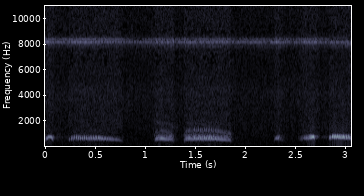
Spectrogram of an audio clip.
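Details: Wild spotted dove calling near a decoy bird during midday trapping after morning rain: low, mellow coos, a long phrase, then two more drawn-out coos and short clipped notes, separated by brief silences.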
